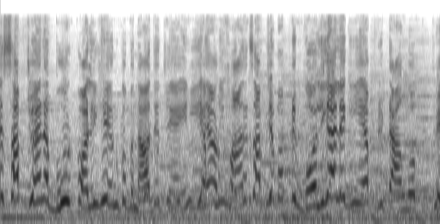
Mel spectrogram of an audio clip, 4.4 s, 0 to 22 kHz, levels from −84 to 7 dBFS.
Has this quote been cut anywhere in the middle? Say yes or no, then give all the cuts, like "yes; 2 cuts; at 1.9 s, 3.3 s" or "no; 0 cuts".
yes; 1 cut; at 1.8 s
